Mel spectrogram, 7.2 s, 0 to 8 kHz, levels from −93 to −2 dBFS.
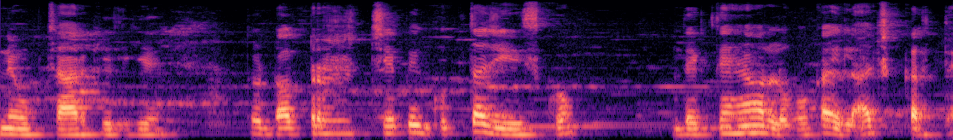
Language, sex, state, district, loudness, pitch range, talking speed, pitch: Hindi, male, Uttar Pradesh, Gorakhpur, -18 LUFS, 120-165 Hz, 150 wpm, 140 Hz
